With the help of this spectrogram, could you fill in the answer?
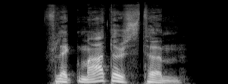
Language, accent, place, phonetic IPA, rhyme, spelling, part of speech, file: German, Germany, Berlin, [flɛˈɡmaːtɪʃstəm], -aːtɪʃstəm, phlegmatischstem, adjective, De-phlegmatischstem.ogg
- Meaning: strong dative masculine/neuter singular superlative degree of phlegmatisch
